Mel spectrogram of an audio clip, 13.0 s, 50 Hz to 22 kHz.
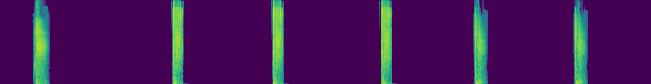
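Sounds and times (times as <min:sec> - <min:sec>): punch impact whack: 0:00.7 - 0:01.0, 0:03.4 - 0:03.7, 0:05.4 - 0:05.7, 0:07.6 - 0:07.8, 0:09.5 - 0:09.8, 0:11.5 - 0:11.8.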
